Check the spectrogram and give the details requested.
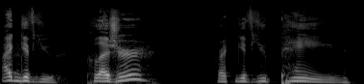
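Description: A male narrator plays a dominant, teasing woman in an audiobook. The delivery is deliberate and ominous, giving orders with controlled authority. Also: mid-range voice, lively intonation, a bit bright. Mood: slow teasing.

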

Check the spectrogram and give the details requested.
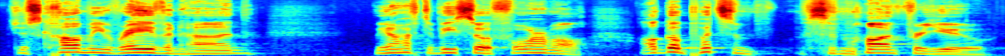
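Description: A man's voice: a little high, lively intonation, normal speed, pitched above the performer's own voice, natural voice. A man voicing a tough, fiery, protective woman who speaks plainly and intensely in an audiobook. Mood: caring. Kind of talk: audiobook character voice.

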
